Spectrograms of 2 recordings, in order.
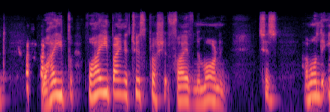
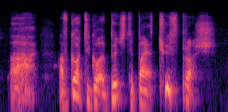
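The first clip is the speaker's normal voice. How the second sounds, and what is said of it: Imitates another person's voice, badly. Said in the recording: “that's a very bad impersonation of what was”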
